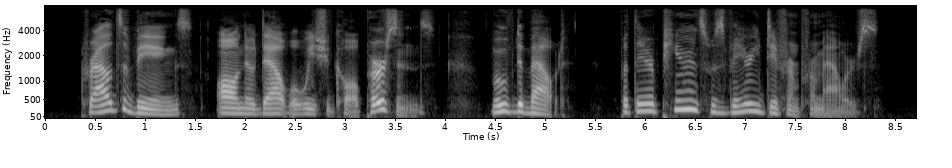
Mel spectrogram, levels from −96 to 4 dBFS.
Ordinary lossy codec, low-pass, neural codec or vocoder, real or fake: AAC, 48 kbps; 7.2 kHz; none; real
